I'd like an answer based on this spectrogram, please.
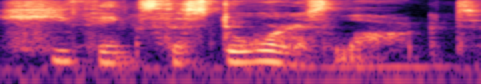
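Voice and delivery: hushed whisper. Harry, after hearing Filch cursing in rage nearby, whispers. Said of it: "Harry whispered".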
